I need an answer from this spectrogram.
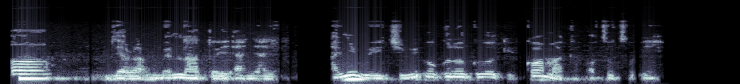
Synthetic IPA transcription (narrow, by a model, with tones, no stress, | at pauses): ɔː˦ | bja˨ɾa̰˨ŋ͡m̩˨ɡ͡be˨m̩˦na˨tʊ˨ɣɪ˨ʔa˨ɲa˨jɪ˨ | a˨ɲɪ˦we˨d͡ʒi˨ɾi˦ʔo˦ɡo˦lo˦ɡo˦lo˦ɡe˨kɔ˦ma˨ka˨ʔɔ˨tʊ˦tʊ˦ʔɪ˦ɦ̩˦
